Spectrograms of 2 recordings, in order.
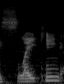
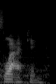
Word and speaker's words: Slaking: I think it's pronounced, I'm pretty sure it's pronounced, I used to always say Slaking. I'm pretty sure it's pronounced slacking.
